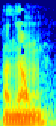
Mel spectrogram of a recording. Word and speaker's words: anyanwụ: Sun is anya anwụ, so it becomes anyanwụ.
